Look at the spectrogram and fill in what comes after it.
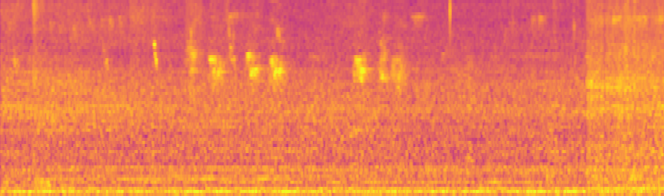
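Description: A State Railway of Thailand passenger train rolling slowly past during yard switching, with a steady low mechanical drone.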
